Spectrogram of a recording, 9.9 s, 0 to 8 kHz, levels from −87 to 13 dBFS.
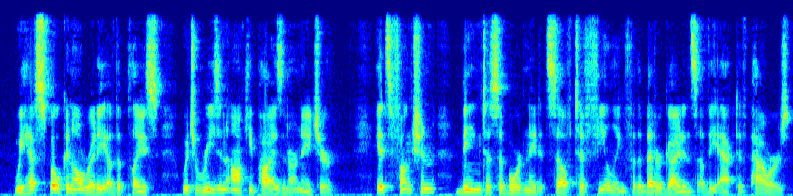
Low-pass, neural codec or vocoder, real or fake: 7.2 kHz; none; real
